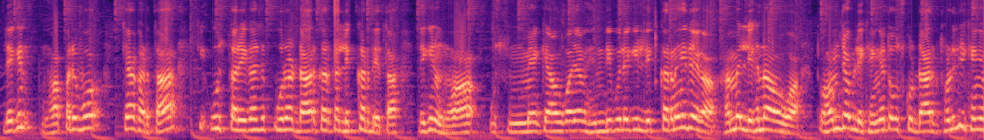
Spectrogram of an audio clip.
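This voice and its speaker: A male teacher explains shorthand in a relaxed video lesson. He talks patiently and conversationally, slowing down to repeat example sentences word by word. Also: sits high. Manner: addresses viewers as friends, frequent "ठीक है".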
